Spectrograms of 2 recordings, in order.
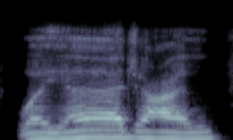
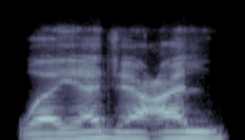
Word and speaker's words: ويجعل: So firstly, the words wabanina and wayaj'al, the ba and the ya, so on the track, so wabanina, wayaj'al, rather those sounds should be basic accents. Wabanina, wayaj'al.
